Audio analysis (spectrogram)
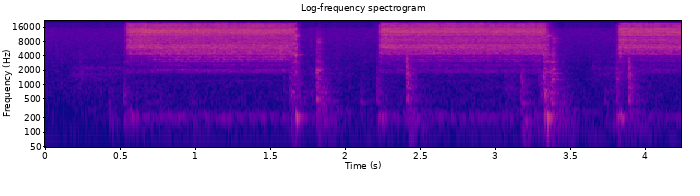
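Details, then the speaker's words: Volvo LM225 snowplow tractor with long-standing weak brakes: long bursts of air hiss at the brake, each ending in a sharp clunk, repeating about every second; the brake tries to move then runs out of air, as the compressor isn't making or holding enough air. "It's trying to move and then it's out of air. So, it's not it's not pushing enough air. It's not making enough air. It's not holding enough air."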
